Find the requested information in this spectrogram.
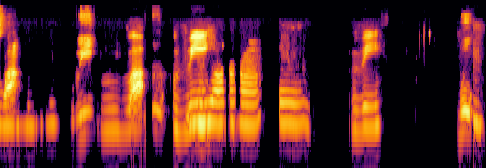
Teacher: वाओ दोनों होठों को गोल करने से और अधूरे मिलने से वाओ अदा होता है।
